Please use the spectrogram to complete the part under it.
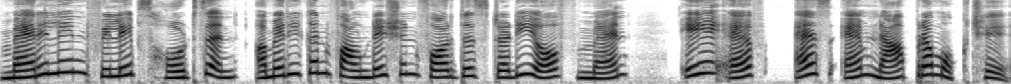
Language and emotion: Gujarati, neutral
